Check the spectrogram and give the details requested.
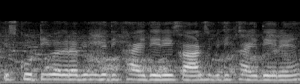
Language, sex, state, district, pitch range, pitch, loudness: Hindi, female, Chhattisgarh, Raipur, 210-225 Hz, 220 Hz, -14 LUFS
